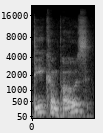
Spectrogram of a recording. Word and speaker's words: decompose: way so we're talking about organic matter the pronunciation of decompose is as I said decomposed we stress that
